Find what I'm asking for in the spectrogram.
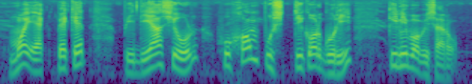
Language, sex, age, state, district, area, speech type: Assamese, male, 30-45, Assam, Kamrup Metropolitan, urban, read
